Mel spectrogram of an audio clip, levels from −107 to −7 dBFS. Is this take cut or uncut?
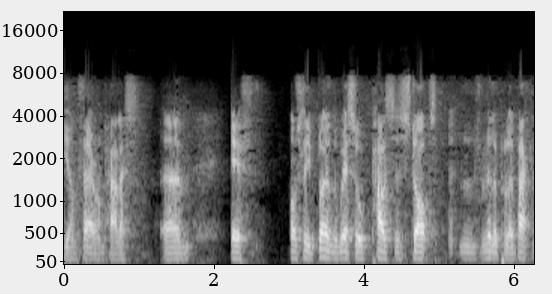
uncut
